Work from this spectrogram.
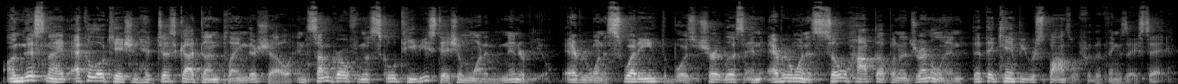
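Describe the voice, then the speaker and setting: A man's voice: mid-range voice, expressive, fairly quick, hardly any pauses. A man reading his own novel aloud as scripted audiobook narration, with dramatic, emphatic storytelling. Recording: roomy, echoing sound.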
